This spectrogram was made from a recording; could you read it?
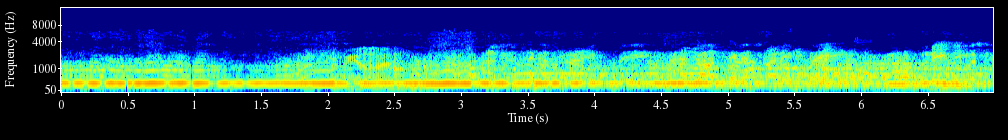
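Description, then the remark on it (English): A taxi cab drives in the evening up Broadway and across 42nd Street, past crowds and signs toward the Little Theater off Times Square, with a steady, loud engine drone, a constant low hum with a busy wash of street noise and indistinct murmuring layered over it, unbroken throughout. “All right, driver, to the Little Theater. Up Broadway across 42nd Street, past gay crowds and twinkling signs into the heart of theater land.”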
